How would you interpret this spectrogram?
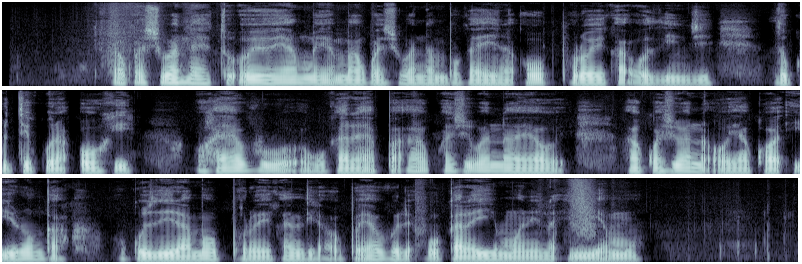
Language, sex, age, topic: Oshiwambo, male, 25-35, agriculture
